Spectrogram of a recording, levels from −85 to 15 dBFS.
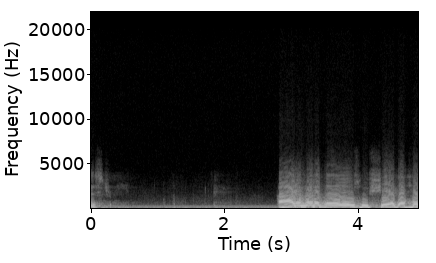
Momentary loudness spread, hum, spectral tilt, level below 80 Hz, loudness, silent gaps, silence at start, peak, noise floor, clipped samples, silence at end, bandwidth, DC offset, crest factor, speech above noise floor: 23 LU; 60 Hz at -35 dBFS; -10 dB/octave; -44 dBFS; -14 LUFS; none; 0 s; -2 dBFS; -35 dBFS; under 0.1%; 0 s; 6.2 kHz; under 0.1%; 14 dB; 22 dB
